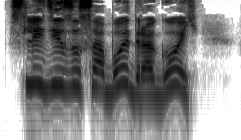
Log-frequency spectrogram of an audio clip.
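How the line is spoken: Witch laughing. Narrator (Russian): засмеялась ведьма

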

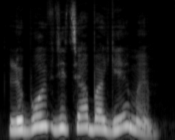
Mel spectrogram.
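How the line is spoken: Shrill, strained shout. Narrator (Russian): закричал резкий, надорванный голос

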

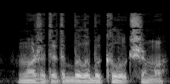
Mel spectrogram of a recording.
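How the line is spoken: Grumbling. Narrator (Russian): буркнул Гаумата

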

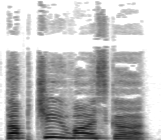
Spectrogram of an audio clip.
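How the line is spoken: Shouting. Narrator (Russian): кричал он

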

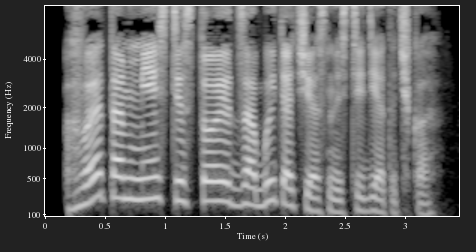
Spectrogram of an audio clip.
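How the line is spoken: Smirking snort. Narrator (Russian): хмыкнул Локридж

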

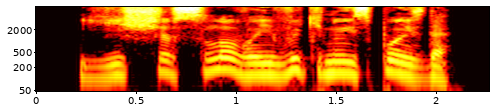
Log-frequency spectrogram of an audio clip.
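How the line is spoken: Through gritted teeth. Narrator (Russian): процедил Шишаков

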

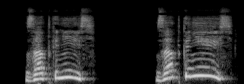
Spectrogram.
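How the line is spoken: Yelling. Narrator (Russian): вопит Серый

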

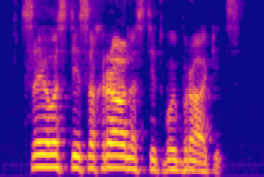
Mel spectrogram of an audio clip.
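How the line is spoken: Joyful booming voice. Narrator (Russian): прогудел Иван Матвеевич, радостно

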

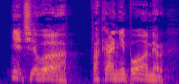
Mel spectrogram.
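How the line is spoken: Hoarse reply. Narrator (Russian): прохрипел он в ответ

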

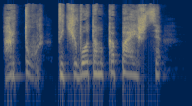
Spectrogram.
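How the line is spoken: Whisper. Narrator (Russian): прошептала Диана

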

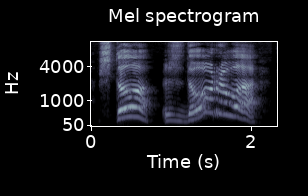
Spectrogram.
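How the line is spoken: Shouted from high above. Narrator (Russian): крикнул ему из поднебесья Винни-Пух

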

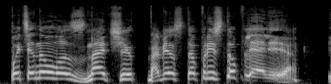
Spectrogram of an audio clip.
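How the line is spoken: Loud laughter. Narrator (Russian): она громко расхохоталась

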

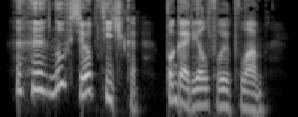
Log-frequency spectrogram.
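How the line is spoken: Giggle. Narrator (Russian): хихикнул Аркус

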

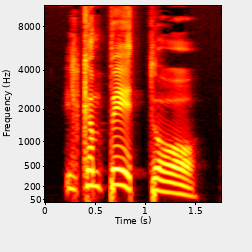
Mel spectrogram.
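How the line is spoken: Exclaimed. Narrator (Italian): esclamò Diossido

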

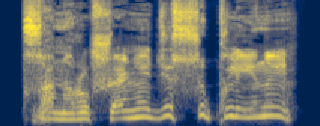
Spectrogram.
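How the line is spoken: Barked. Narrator (Russian): рявкнул Афанасий

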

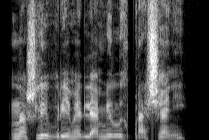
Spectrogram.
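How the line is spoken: Snorting. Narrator (Russian): фыркнул Вальдекрис

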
